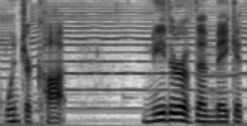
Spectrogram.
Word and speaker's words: Winter Cot: No, that's how you spell it. But the way she says it makes it rhymes with hot, like winter cot.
